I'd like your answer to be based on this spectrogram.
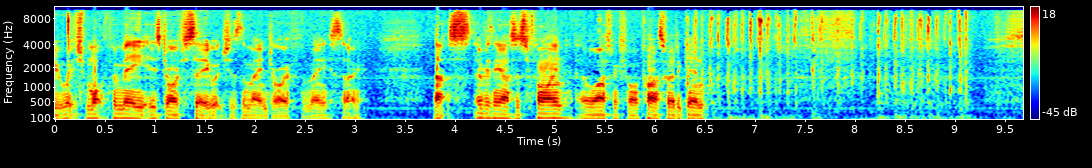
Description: A man is talking while typing on a keyboard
